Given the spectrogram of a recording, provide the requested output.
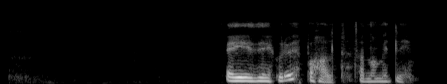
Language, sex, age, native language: Icelandic, male, 50-59, Icelandic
